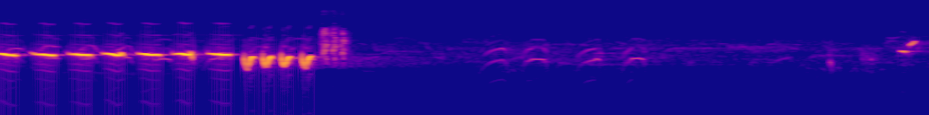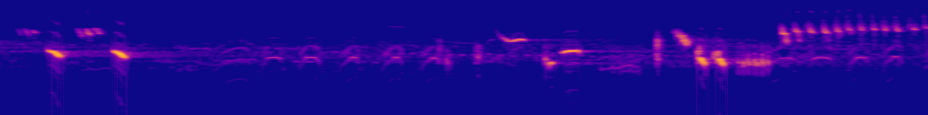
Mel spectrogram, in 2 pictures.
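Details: Common nightingale singing in spring: a loud run of rapid repeated whistled notes, a sharp buzzy burst, then quieter varied chirps and twitters, ending in a high rattling trill over a silent background.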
